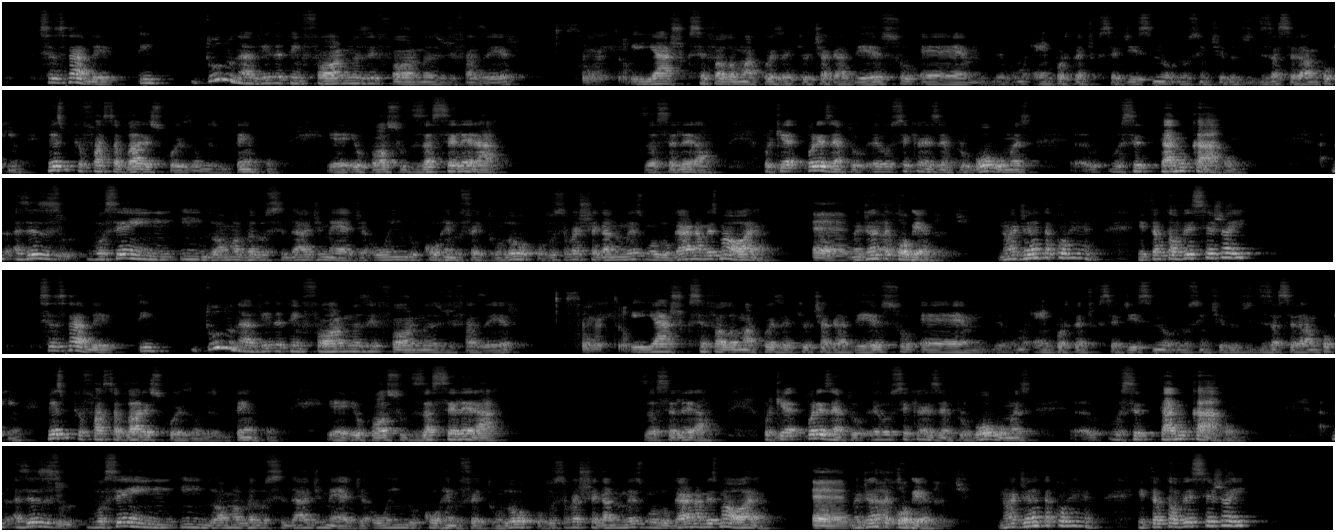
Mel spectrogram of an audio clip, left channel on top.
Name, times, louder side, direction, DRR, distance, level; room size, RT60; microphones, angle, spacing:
voice 1, 0.4-1.1 1.4-1.5 2.0-5.1 6.3-13.5 13.8-18.3 19.7-25.7 26.6-34.3 35.2-36.0 36.6-39.1, equal, 15° right, 0.8 m, -33 dB
voice 2, 5.6-6.3 21.0-21.2 27.2-27.4 34.8-36.0, right 5 dB, 45° right, 0.4 m, -34 dB
2.8 x 2.1 x 2.5 m
head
